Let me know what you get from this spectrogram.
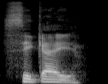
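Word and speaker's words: Tsegaye: Ja, ich hätte jetzt gesagt, weil ich habe sogar schon mal nachgeschaut, der heißt Ezra Segay. – Segay? – Ja, das T ist stumm.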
